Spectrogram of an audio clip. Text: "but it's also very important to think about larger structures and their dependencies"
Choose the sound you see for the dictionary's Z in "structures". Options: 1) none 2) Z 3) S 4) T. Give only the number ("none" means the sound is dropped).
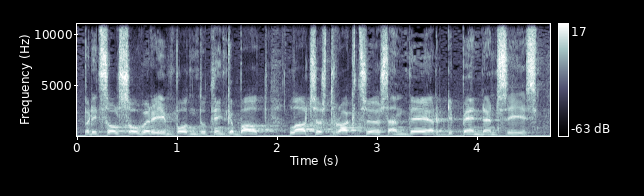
3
